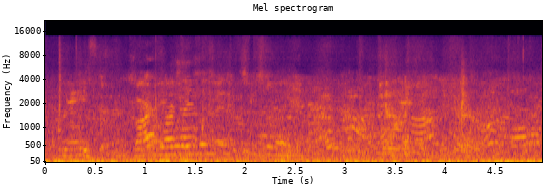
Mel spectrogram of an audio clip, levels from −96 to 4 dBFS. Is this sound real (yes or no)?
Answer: no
